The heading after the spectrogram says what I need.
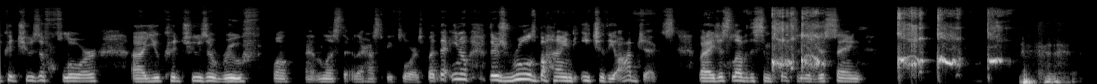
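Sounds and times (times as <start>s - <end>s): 
speech: 0.0s - 8.8s, 10.2s - 10.8s
smoker's harsh raspy coughs: 7.7s - 8.4s, 9.0s - 10.3s.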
